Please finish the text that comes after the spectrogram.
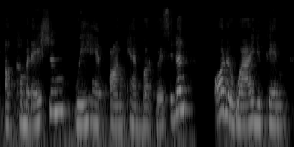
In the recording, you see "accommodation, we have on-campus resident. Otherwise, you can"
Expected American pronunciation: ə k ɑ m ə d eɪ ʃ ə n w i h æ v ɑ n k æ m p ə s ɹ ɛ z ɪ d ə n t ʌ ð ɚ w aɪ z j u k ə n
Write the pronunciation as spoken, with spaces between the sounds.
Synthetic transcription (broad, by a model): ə k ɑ m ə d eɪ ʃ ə n w i h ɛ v ɑ n k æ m b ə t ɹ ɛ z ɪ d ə n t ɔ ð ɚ w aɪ j u k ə n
